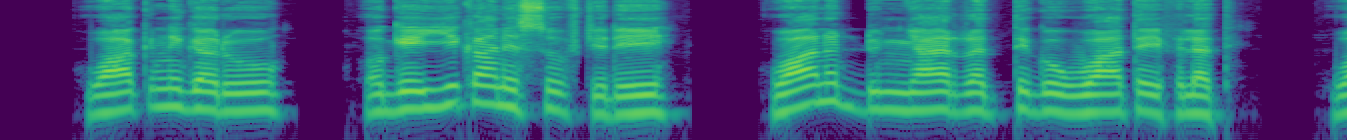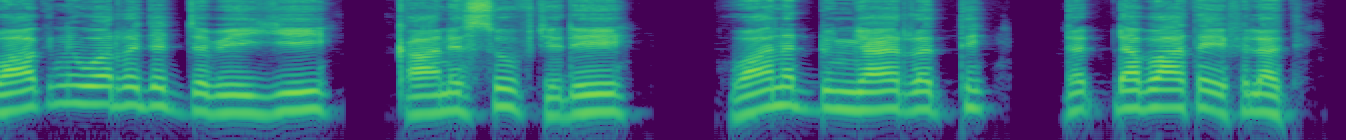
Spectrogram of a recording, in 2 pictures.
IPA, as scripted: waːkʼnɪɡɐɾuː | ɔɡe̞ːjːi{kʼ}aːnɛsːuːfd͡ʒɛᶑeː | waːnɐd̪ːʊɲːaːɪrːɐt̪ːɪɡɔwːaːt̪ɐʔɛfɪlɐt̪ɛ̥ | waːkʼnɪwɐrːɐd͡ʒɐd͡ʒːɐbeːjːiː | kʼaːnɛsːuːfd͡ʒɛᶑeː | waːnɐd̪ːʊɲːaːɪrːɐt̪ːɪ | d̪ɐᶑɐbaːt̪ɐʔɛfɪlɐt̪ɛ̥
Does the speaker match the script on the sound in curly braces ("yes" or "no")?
yes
